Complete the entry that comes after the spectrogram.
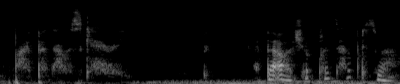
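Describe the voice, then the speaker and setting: The speaker is whispering. The pace is moderate. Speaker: ASMR roleplay performer playing a chocolate shop keeper. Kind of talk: ASMR roleplay, shop-keeper talk to the listener. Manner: soft-spoken, whispery.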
